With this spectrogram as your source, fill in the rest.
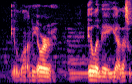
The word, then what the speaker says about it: ilani: Casino the um illan I used to call it ilani because the way it's spelled like i l a n i but then I heard from people who gamble all the time um they call it they said it was called elani or IL yeah that's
